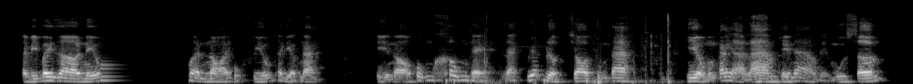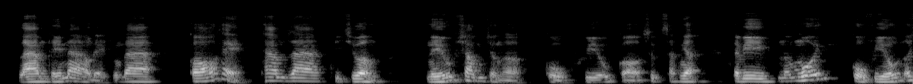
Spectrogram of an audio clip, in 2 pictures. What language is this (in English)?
Vietnamese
